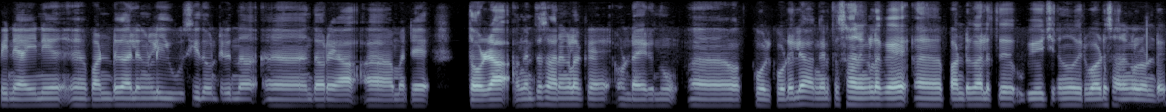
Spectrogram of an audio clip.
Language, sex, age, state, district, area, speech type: Malayalam, male, 18-30, Kerala, Kozhikode, urban, spontaneous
